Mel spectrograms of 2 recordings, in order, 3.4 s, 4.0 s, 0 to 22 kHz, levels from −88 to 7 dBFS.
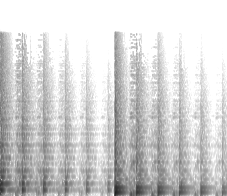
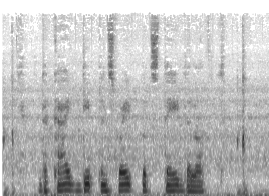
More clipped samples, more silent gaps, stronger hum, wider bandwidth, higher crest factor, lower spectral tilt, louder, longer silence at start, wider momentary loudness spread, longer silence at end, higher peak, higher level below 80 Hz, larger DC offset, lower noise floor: neither; neither; neither; second, 11.5 kHz vs 16.5 kHz; first, 22 dB vs 16 dB; about the same, -6.5 dB/octave vs -6.5 dB/octave; second, -24 LUFS vs -17 LUFS; about the same, 0 s vs 0.05 s; first, 22 LU vs 18 LU; about the same, 0 s vs 0 s; about the same, -2 dBFS vs -2 dBFS; first, -32 dBFS vs -38 dBFS; neither; first, -43 dBFS vs -35 dBFS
